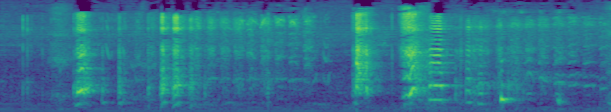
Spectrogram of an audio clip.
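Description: Baby laughing hard in repeated bursts with short quiet gaps between, the strongest about three and a half to four and a half seconds in.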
